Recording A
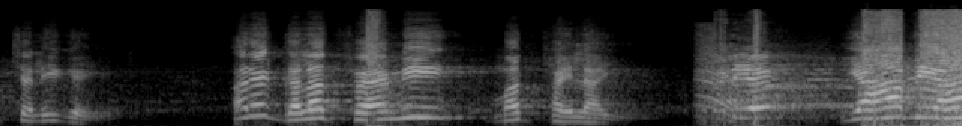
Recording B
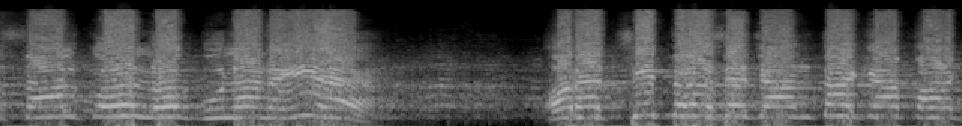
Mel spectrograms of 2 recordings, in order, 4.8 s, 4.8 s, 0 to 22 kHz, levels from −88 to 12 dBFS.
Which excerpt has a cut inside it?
A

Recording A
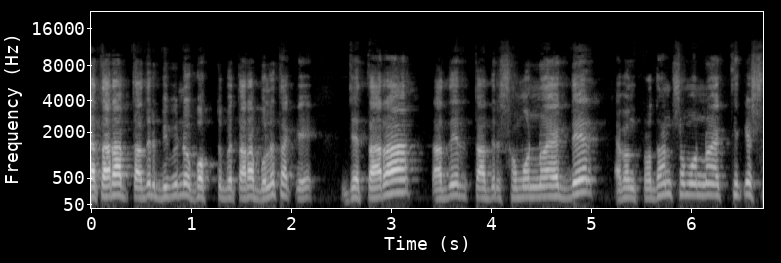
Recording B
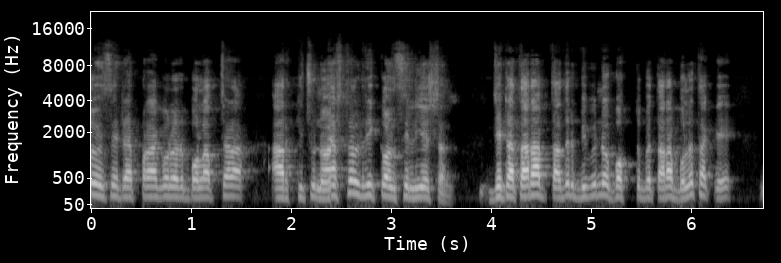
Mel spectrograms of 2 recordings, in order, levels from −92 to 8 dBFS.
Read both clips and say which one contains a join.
B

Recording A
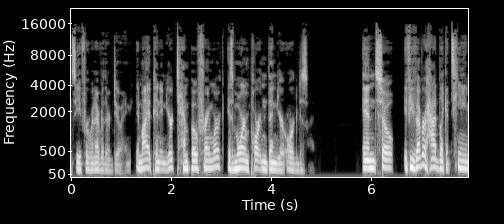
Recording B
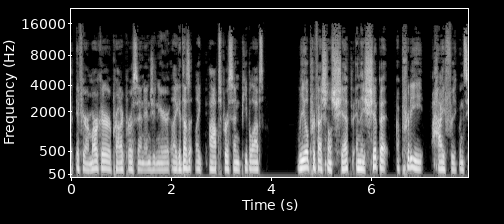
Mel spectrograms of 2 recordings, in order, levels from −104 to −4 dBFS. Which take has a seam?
A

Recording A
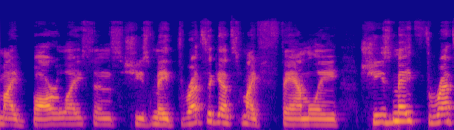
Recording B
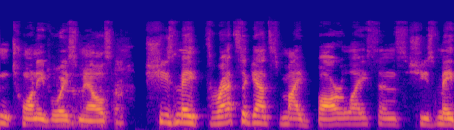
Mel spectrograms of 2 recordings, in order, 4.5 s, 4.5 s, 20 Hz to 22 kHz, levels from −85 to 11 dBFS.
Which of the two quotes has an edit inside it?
B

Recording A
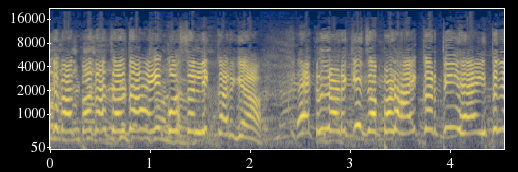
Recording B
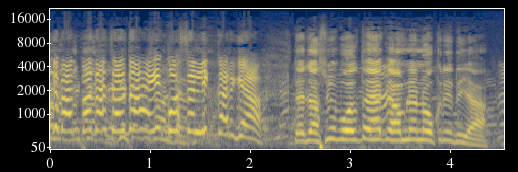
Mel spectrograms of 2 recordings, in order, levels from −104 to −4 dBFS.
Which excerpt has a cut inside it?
B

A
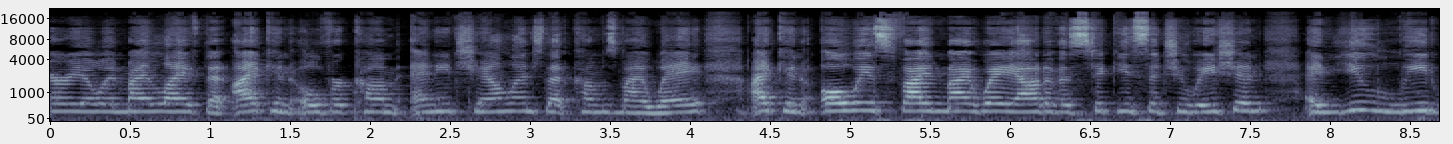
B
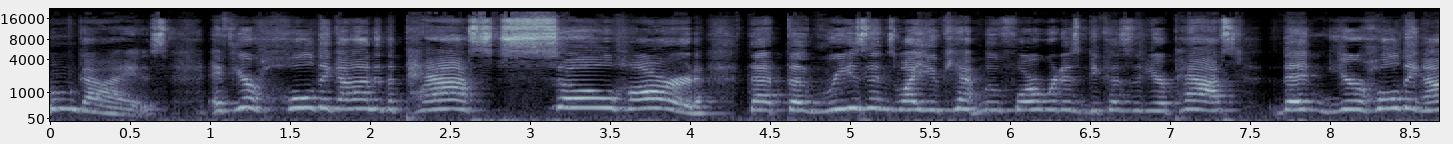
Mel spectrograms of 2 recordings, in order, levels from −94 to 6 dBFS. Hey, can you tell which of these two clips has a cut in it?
B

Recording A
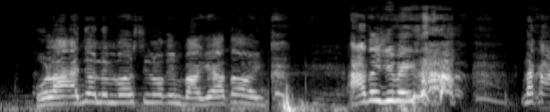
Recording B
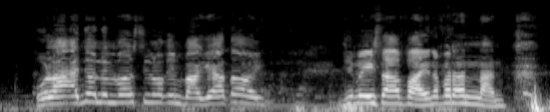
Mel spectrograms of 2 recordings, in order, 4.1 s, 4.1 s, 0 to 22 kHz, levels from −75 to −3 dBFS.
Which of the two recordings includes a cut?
A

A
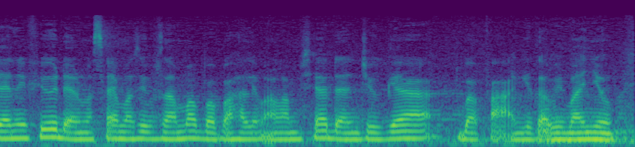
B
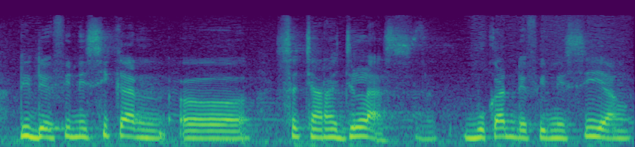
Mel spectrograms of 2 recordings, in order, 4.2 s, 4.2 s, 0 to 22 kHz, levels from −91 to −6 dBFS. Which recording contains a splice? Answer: B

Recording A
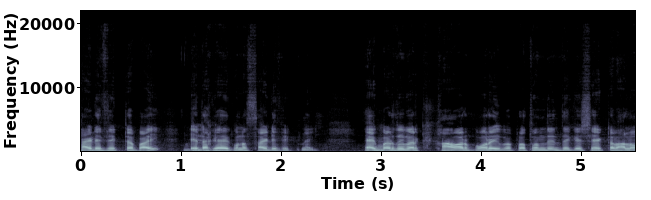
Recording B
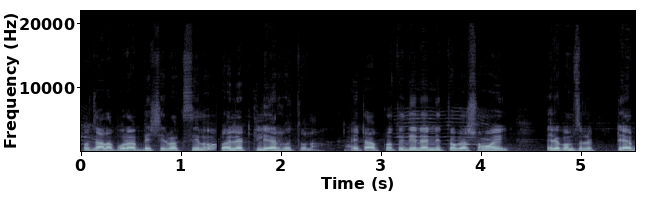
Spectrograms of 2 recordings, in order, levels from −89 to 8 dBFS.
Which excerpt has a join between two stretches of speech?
B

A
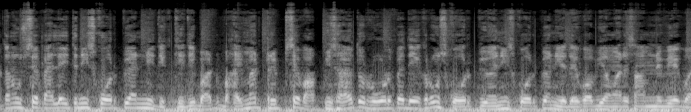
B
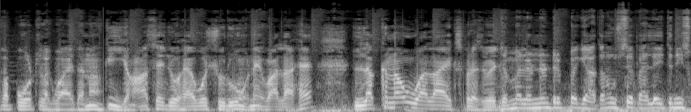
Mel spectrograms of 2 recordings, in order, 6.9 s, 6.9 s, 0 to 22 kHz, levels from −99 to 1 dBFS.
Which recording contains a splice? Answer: B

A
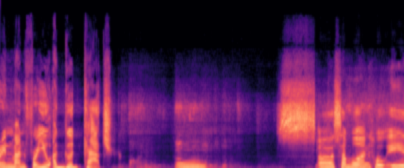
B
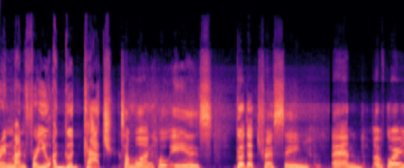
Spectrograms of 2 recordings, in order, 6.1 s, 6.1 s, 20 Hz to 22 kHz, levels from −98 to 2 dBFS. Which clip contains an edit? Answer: B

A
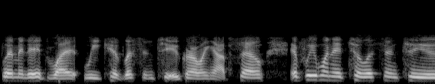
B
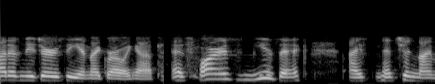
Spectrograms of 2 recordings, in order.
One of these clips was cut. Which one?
B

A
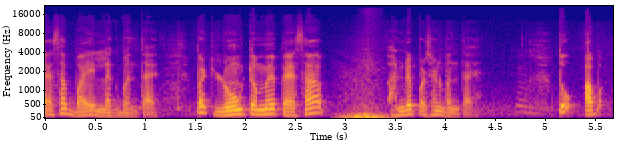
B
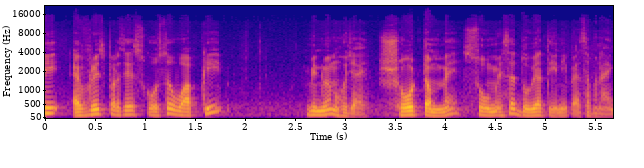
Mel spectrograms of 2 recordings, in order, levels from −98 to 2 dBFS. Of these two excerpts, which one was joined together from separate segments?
B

